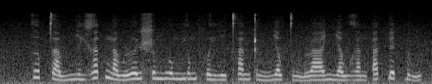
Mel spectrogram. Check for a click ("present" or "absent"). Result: absent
